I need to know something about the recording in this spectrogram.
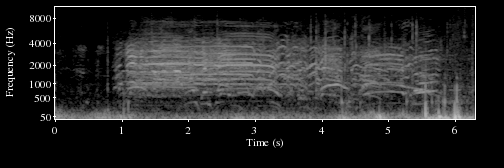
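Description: Cricket players shout an appeal in the distance, outdoors.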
